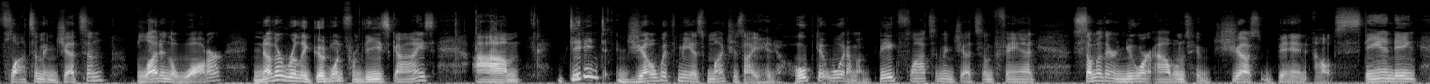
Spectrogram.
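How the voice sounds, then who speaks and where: A man with a slight Florida accent and vocal fry speaks at a medium pitch and a moderate pace, his pitch swinging very widely. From Florida, US. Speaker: music collector YouTuber. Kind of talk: casual video review of CD collection. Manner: hesitant, many fillers.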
